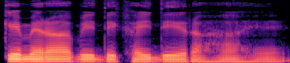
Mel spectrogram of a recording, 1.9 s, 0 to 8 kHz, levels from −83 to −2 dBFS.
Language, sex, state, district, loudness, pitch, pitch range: Hindi, male, Arunachal Pradesh, Longding, -19 LUFS, 95 Hz, 90-105 Hz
